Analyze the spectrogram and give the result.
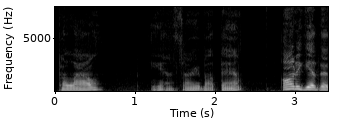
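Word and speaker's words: Palau: Mariana Islands and Apollo actually that might be pronounced palao yeah sorry about that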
